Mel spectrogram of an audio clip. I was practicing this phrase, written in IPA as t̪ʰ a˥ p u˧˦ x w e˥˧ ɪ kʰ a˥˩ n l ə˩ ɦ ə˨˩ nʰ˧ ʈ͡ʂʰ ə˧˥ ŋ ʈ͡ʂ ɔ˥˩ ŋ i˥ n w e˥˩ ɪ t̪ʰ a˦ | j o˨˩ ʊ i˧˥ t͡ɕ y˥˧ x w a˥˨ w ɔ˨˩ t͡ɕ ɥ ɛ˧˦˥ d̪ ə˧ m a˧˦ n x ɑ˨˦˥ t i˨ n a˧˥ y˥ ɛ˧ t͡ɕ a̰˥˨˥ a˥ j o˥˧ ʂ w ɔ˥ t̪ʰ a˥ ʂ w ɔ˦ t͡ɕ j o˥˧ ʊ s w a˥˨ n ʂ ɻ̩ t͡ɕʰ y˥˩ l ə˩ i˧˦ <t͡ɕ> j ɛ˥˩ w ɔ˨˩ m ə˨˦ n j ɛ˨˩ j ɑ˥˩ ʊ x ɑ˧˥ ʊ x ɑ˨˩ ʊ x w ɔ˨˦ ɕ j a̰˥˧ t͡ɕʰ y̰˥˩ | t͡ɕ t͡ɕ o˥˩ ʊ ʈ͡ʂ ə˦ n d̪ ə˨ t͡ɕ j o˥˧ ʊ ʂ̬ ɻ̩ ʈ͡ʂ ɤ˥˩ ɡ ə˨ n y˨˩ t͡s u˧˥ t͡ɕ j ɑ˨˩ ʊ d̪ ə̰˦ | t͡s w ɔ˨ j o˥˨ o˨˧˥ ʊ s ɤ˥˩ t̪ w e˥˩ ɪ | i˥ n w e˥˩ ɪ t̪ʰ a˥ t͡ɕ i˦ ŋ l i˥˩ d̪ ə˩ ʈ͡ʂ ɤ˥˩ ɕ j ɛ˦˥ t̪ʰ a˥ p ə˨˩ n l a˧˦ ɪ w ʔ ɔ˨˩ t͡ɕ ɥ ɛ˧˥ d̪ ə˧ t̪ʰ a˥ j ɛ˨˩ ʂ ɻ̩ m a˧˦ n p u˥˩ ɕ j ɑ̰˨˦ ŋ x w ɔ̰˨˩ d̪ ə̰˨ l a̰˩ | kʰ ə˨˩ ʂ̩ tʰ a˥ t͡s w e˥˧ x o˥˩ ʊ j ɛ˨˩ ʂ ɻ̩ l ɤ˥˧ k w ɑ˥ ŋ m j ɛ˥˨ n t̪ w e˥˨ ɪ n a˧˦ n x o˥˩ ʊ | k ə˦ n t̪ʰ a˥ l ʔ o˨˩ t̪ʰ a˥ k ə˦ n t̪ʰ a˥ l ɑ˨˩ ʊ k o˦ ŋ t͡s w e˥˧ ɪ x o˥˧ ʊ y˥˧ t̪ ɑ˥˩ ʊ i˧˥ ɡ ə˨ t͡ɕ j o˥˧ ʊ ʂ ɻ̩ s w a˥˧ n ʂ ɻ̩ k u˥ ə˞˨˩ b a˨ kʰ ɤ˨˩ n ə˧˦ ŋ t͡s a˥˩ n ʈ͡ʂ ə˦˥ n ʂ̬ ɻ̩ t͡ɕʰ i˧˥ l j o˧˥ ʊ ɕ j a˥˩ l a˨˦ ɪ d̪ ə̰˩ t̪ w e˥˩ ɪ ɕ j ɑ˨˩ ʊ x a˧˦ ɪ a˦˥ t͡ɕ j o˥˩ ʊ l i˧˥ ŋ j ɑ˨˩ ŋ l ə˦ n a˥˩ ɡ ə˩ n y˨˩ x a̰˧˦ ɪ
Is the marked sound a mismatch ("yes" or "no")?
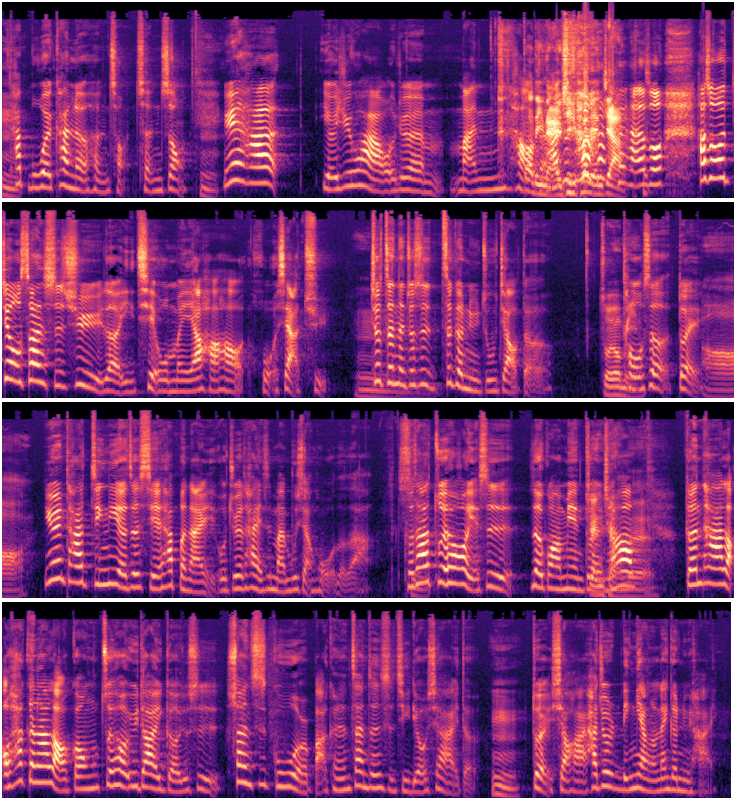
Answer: yes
